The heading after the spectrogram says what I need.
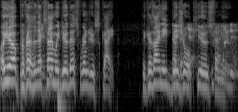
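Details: Adult male speaker; Normal speech.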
